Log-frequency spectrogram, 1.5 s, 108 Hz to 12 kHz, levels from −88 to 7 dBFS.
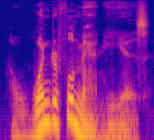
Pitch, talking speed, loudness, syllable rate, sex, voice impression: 115 Hz, 195 wpm, -17 LUFS, 5.4 syllables/s, female, slightly gender-neutral, adult-like, calm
